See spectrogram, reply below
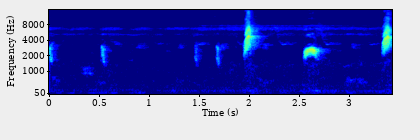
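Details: Silver-eared mesia, recorded 25 May 2022, giving sharp high chirps and short downward notes, with louder bright bursts near the end in a quiet setting.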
